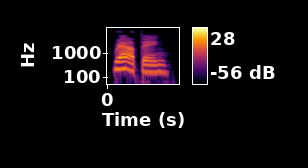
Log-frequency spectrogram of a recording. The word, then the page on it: rapping: British English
